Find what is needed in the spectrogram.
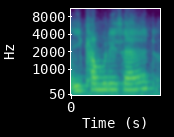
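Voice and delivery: high questioning Bristol lilt; statement that rises like a question; mother at the clinic, high rising Bristol voice. Retold or imitated. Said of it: "They usually go and say things like".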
